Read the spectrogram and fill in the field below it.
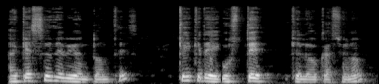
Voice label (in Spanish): "entonces" spanish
